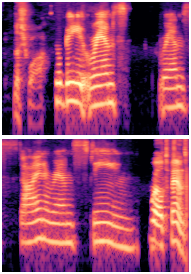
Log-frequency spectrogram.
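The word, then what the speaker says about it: Rammstein: it should be fine Ramstein because that's how you pronounce e i in German that's how we say it I'm like all right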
